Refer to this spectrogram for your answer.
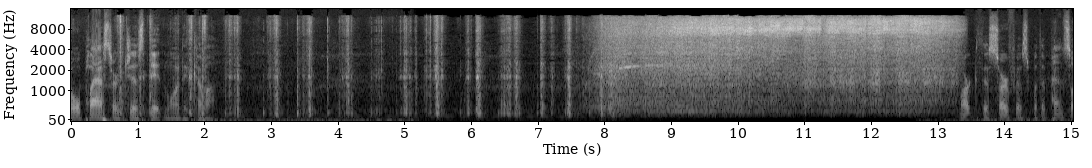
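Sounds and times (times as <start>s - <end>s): scraper rasping on plaster: 0.6s - 13.4s
vacuum cleaner hissing: 7.7s - 13.5s.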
